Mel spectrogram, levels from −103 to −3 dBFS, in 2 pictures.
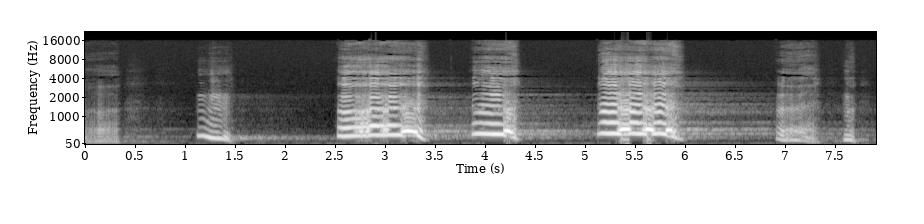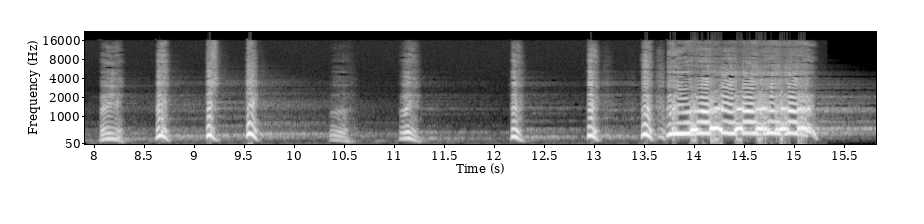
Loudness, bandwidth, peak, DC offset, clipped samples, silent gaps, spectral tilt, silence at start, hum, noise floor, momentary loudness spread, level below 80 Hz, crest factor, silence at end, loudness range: -11 LUFS; 16.5 kHz; 0 dBFS; under 0.1%; 0.1%; none; -4.5 dB/octave; 0.1 s; none; -54 dBFS; 22 LU; -52 dBFS; 12 dB; 0.5 s; 12 LU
